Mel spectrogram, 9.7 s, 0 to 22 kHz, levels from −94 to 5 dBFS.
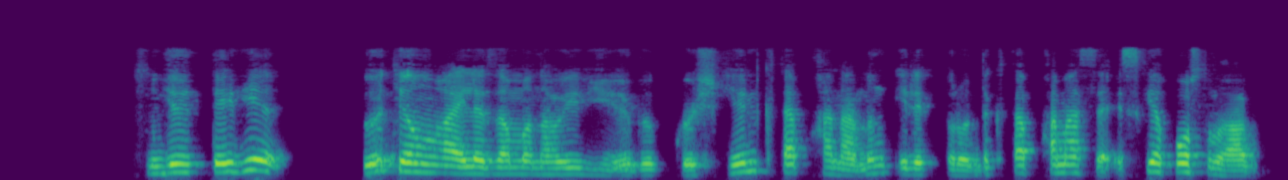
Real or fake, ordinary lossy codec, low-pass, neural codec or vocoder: fake; none; 7.2 kHz; codec, 24 kHz, 0.9 kbps, WavTokenizer, medium speech release version 1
